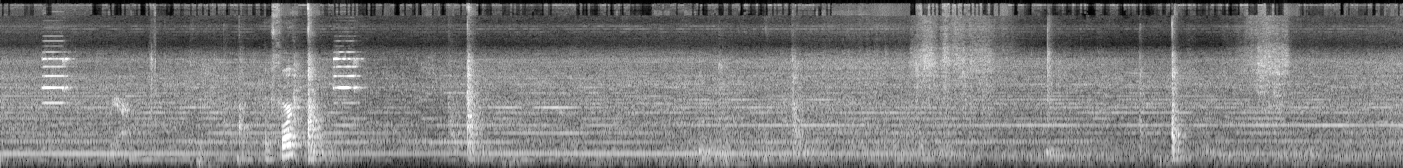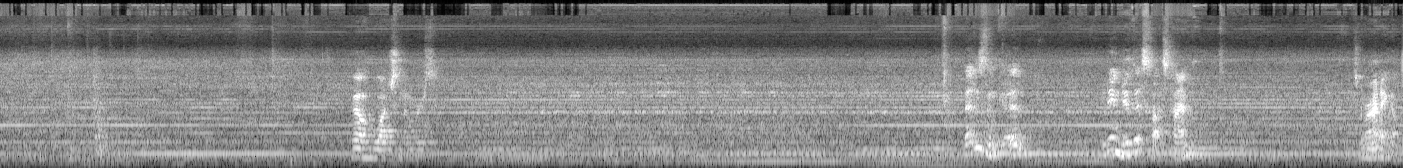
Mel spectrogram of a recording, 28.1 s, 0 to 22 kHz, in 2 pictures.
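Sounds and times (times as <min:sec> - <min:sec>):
elevator pump hum: 0:00.0 - 0:28.0.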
